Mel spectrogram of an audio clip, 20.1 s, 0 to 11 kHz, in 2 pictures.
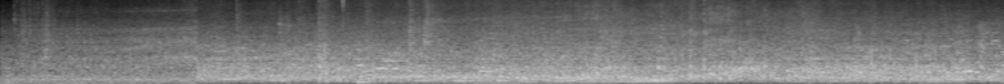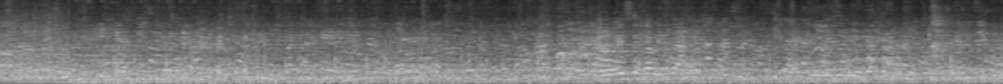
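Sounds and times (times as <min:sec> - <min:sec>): traffic hum: 0:00.0 - 0:15.7.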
